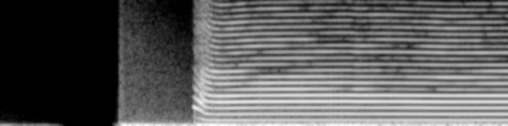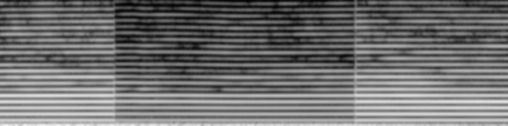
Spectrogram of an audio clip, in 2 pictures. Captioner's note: air horn sounds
